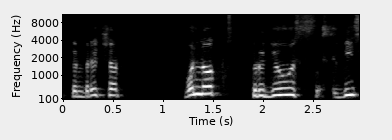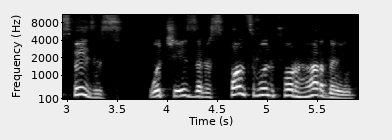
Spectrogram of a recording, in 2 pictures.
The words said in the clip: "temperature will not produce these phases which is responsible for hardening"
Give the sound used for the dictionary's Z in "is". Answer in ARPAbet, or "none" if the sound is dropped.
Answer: Z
